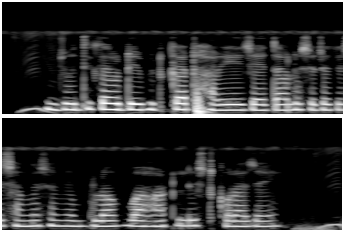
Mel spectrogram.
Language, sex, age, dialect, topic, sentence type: Bengali, female, 25-30, Northern/Varendri, banking, statement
